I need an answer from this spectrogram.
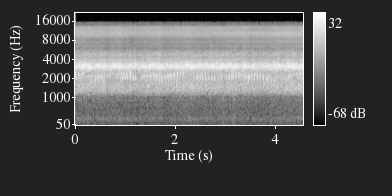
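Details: Frog chorus in rice paddies where rainwater from the previous day has pooled, before irrigation water reaches the channels; dense, continuous overlapping pulsed trills form a steady, high-pitched wall of sound throughout.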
